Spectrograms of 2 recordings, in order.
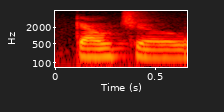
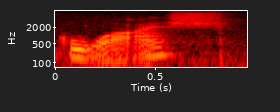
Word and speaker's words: gouache: It's spelled gouache, so I think some people will mispronounce it as gaucho or something, but it's gouache.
